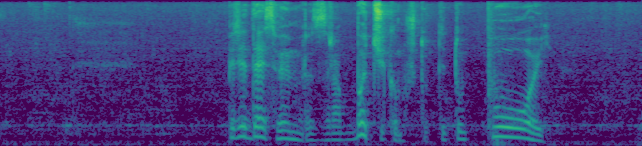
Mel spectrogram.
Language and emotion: Russian, angry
